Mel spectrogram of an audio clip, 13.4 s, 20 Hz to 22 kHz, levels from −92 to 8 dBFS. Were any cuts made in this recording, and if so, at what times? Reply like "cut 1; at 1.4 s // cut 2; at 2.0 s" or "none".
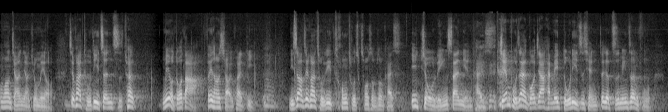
cut 1; at 7.2 s // cut 2; at 8.0 s // cut 3; at 9.8 s // cut 4; at 11.9 s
